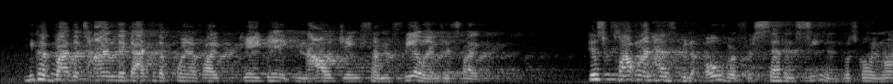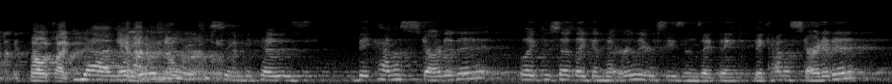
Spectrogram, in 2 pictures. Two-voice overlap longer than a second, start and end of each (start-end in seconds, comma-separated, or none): 10.1-11.3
